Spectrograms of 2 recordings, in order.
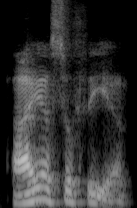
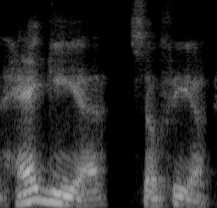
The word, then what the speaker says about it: Hagia Sophia: to take good notes this is um aya sophia whereas my hampton indiana would mispronounce it hagia sophia two words h-a-g-i-a sophia second word i s-o-p-h-i-a it means saint sophia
